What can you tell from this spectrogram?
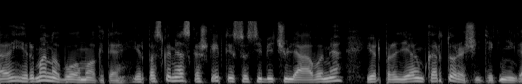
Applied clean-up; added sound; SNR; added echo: none; none; none; none.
